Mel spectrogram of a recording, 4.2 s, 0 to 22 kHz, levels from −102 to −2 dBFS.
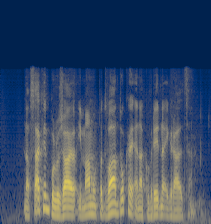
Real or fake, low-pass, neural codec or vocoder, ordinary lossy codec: fake; 7.2 kHz; codec, 16 kHz, 1 kbps, X-Codec, HuBERT features, trained on LibriSpeech; none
